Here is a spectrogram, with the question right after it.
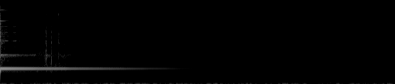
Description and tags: MUSIC BOX F# 1
3rd In chromatic order.
chimes, music-box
